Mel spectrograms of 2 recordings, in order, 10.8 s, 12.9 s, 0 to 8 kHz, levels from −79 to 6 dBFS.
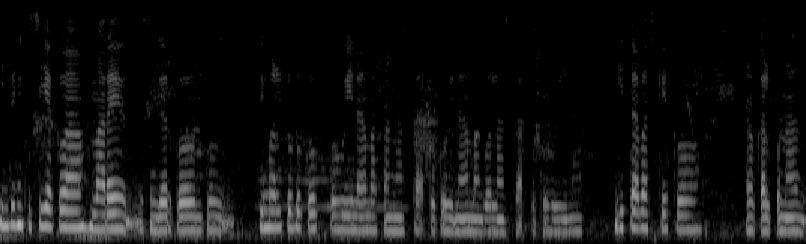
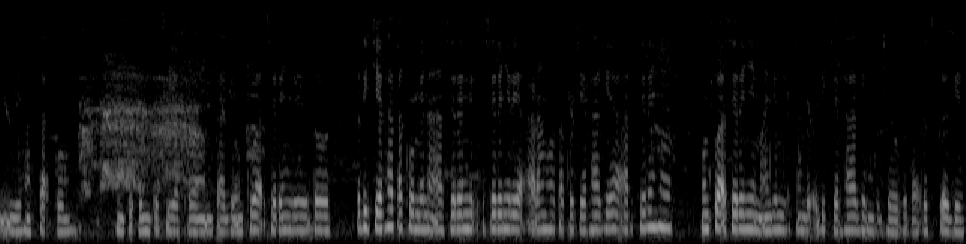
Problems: none marked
